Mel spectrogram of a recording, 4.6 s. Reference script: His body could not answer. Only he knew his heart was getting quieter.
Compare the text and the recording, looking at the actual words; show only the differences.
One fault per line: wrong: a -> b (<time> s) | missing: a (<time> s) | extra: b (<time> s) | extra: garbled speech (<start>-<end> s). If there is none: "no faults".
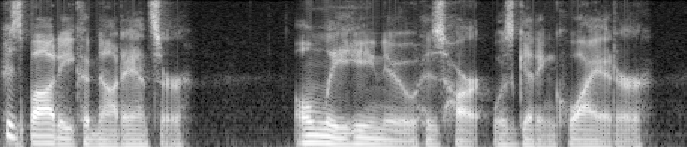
no faults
